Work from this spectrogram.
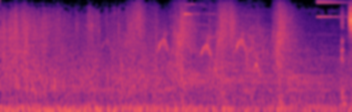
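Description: A Confringo blasting spell in the Hogwarts Legacy video game erupts as a loud, sustained explosive boom with a rumbling low end, and several bright whooshing bursts flare over it for a few seconds.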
